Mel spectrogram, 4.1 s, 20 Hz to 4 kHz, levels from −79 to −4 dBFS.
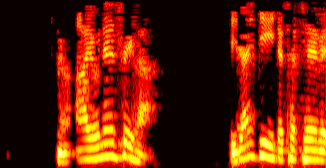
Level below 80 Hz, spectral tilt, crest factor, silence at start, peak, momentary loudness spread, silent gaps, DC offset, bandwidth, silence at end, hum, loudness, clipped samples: -58 dBFS; -11 dB/octave; 14 dB; 0.7 s; -6 dBFS; 7 LU; 2.05-2.48 s, 2.58-2.68 s; under 0.1%; 4 kHz; 0 s; none; -19 LUFS; under 0.1%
